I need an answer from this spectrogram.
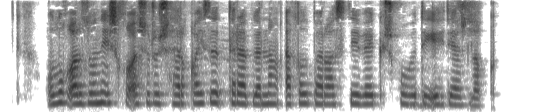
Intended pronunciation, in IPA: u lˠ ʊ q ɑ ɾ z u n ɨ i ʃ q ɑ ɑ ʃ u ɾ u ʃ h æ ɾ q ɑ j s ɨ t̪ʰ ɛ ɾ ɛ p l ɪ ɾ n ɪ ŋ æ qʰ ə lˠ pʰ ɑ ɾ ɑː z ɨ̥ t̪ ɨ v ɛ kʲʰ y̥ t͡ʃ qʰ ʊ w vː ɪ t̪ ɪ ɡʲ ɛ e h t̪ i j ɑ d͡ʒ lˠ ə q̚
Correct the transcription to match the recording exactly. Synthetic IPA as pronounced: u lˠ ʊ q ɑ ɾ z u n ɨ i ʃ q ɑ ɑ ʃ u ɾ u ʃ h æ ɾ q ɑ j s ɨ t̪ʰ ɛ ɾ ɛ p l ɪ ɾ n ɪ ŋ æ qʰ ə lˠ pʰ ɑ ɾ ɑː s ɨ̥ t̪ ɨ v ɛ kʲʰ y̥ t͡ʃ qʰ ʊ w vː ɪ t̪ ɪ ɡʲ ɛ e h t̪ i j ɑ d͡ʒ lˠ ə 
